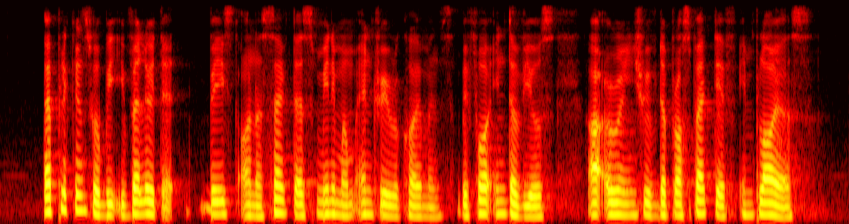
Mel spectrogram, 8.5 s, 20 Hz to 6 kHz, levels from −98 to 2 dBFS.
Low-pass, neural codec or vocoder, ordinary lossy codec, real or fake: 5.4 kHz; vocoder, 44.1 kHz, 128 mel bands every 256 samples, BigVGAN v2; none; fake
